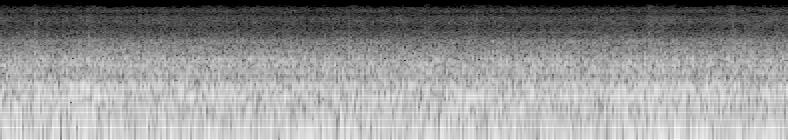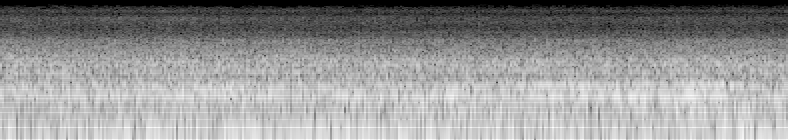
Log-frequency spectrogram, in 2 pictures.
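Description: Steady ride noise inside an Amtrak Superliner sleeping car at speed: a continuous rumble of wheels on rail with a faint steady hum running underneath.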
